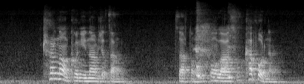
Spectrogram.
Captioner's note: tibetan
